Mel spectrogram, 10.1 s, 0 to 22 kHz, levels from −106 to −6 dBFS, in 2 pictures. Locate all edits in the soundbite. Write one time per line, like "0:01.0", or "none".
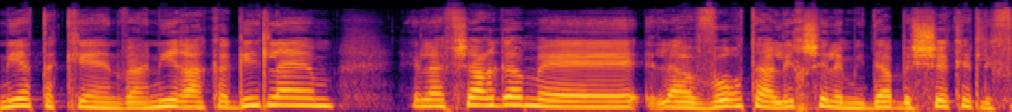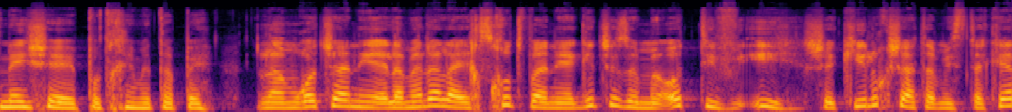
none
